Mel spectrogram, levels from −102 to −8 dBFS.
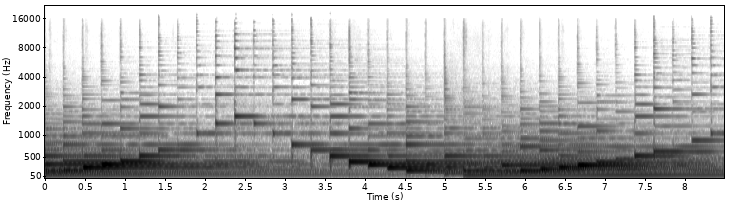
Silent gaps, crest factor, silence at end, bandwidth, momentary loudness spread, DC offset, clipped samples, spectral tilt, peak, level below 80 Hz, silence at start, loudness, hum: none; 16 dB; 0 s; 8.4 kHz; 16 LU; under 0.1%; under 0.1%; -9.5 dB/octave; -2 dBFS; -54 dBFS; 0 s; -17 LUFS; none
